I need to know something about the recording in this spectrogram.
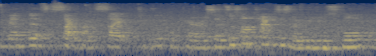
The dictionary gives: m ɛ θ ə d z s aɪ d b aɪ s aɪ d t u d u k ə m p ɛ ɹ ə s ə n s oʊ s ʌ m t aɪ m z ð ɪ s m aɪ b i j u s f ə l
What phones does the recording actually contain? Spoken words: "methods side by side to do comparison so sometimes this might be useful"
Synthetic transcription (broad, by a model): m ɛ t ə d s aɪ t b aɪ s aɪ t u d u k ə m p ɛ ɹ ə s ə n s oʊ s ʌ m t aɪ m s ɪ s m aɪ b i j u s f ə l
